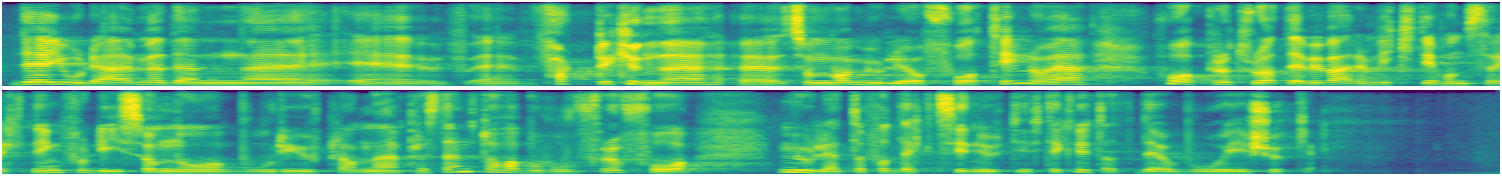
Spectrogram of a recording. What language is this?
Norwegian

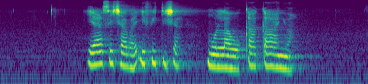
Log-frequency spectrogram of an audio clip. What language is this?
Northern Sotho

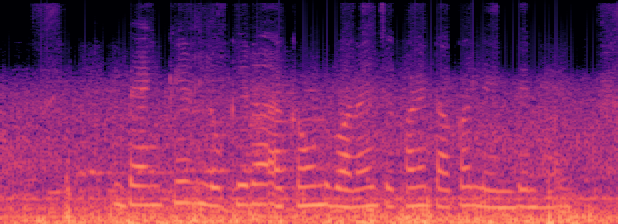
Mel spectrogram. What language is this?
Bangla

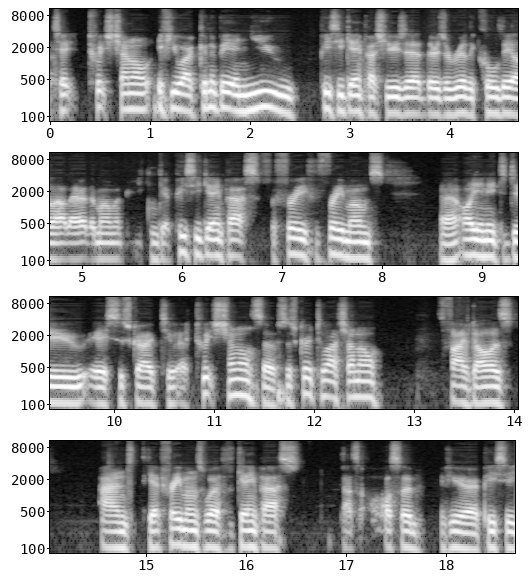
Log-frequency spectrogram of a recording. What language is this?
English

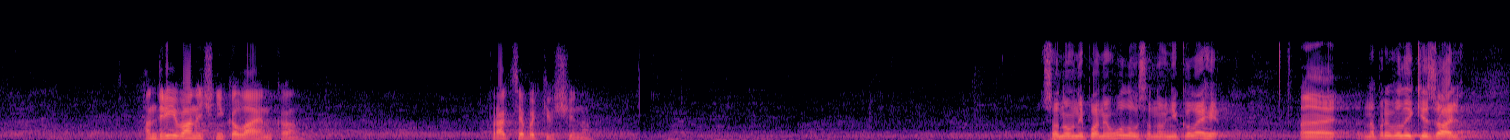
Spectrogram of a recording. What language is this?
Ukrainian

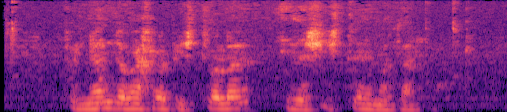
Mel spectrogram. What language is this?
Spanish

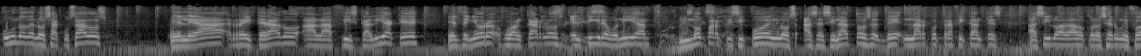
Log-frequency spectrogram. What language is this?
Spanish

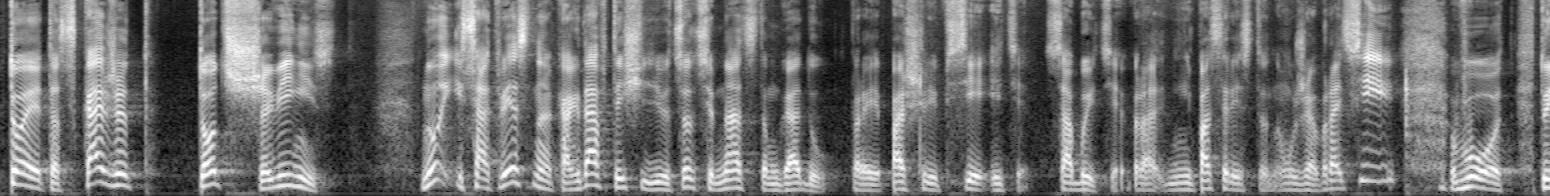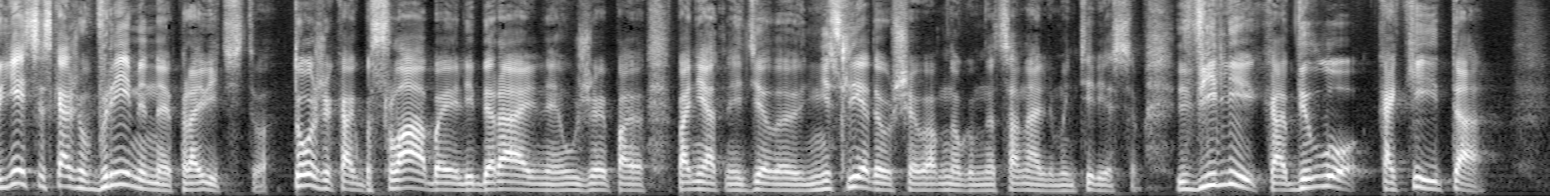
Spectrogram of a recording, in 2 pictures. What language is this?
Russian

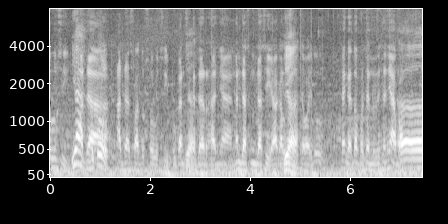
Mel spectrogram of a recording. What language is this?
Indonesian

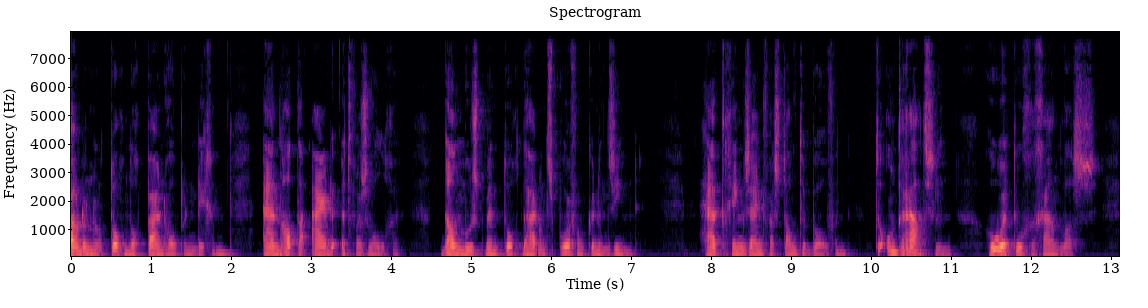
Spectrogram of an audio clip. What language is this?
Dutch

